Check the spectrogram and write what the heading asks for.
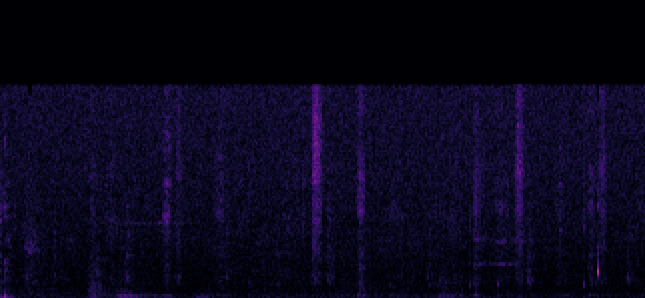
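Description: A pen writing on paper: faint, irregular scratching strokes as handwritten letters are formed, with a soft low bump about two seconds in.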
